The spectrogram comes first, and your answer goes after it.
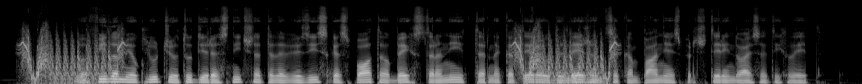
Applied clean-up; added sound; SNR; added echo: none; Scratching (performance technique); 4 dB; none.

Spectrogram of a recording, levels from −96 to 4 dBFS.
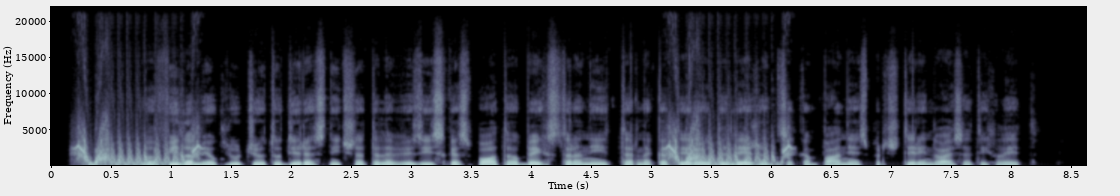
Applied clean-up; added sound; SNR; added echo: classical method spectral subtraction.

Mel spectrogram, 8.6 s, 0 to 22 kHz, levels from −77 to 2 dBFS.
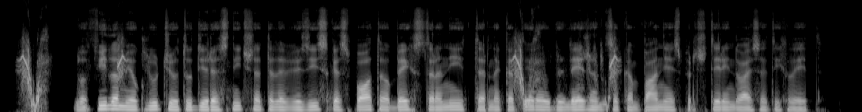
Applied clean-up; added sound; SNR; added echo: neural mask model Resemble Enhance denoiser.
